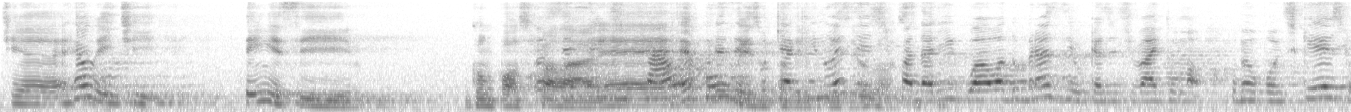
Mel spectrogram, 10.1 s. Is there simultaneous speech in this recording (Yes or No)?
Yes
